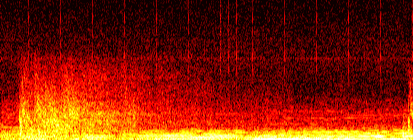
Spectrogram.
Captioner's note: electricity crackling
